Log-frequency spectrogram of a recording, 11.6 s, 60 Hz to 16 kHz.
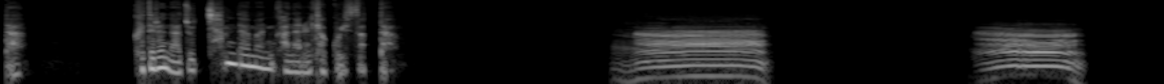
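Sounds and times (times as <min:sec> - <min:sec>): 
speech: 0:01.4 - 0:04.0
dairy cow mooing: 0:06.2 - 0:07.8, 0:09.8 - 0:11.0.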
